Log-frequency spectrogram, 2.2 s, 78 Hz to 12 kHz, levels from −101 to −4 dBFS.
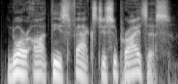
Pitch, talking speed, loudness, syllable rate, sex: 130 Hz, 190 wpm, -17 LUFS, 5.0 syllables/s, male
